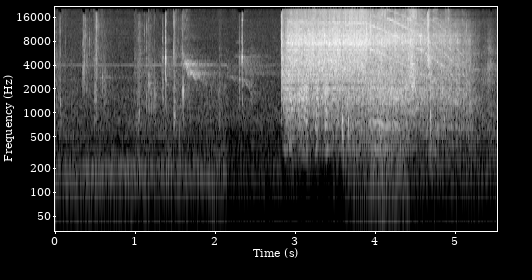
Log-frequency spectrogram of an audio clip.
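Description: A few quiet clicks, then the engine catches at once and settles into a strong, even run with no stumble.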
